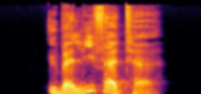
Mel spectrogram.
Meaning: inflection of überliefern: 1. first/third-person singular preterite 2. first/third-person singular subjunctive II
- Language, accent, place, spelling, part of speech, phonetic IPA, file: German, Germany, Berlin, überlieferte, adjective / verb, [ˌyːbɐˈliːfɐtə], De-überlieferte.ogg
